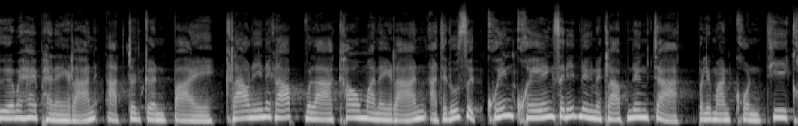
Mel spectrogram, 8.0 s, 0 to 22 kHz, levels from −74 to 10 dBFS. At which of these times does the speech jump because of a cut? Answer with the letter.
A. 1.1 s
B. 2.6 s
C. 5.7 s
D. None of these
A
